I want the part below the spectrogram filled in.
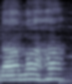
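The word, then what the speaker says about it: নমঃ: কিন্তু একবার করবেন এখানে নমহা যে বিসর্গ রয়েছে সেটা ন ম আর হ এর উচ্চারণ হবে এখানে তো প্রথমটা তিনবার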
